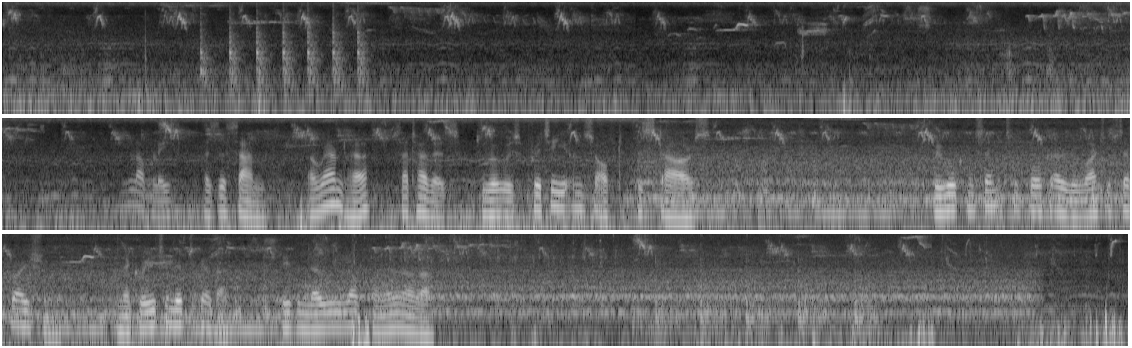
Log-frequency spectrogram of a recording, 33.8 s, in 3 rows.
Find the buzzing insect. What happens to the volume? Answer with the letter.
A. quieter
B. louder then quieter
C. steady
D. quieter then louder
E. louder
E.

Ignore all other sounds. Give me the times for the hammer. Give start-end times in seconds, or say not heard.
1.9-3.7, 28.9-31.4.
